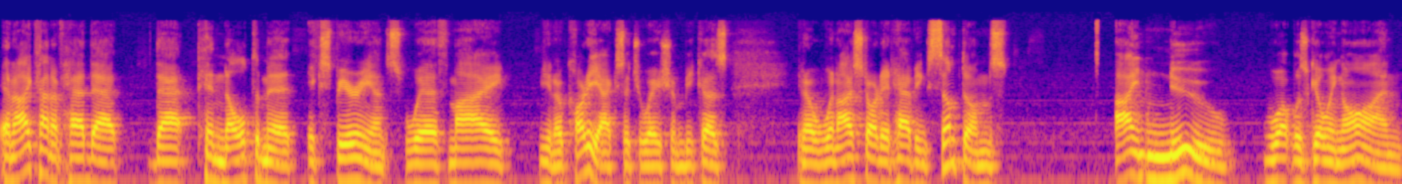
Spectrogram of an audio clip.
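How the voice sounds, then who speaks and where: Speaking very slowly in a Southern US accent, a man with a dark, mellow tone and fairly low pitch keeps very even loudness and ordinary pitch variation. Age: 50s. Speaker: heart surgeon. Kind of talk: interview.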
